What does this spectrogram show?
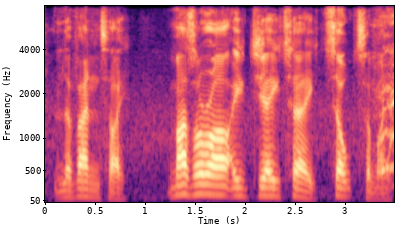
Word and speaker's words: Levante: Levante? Levante.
